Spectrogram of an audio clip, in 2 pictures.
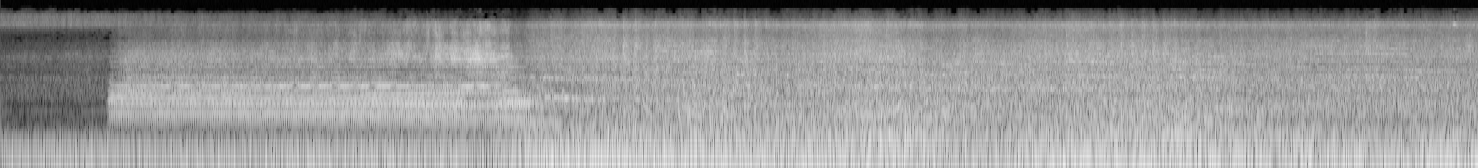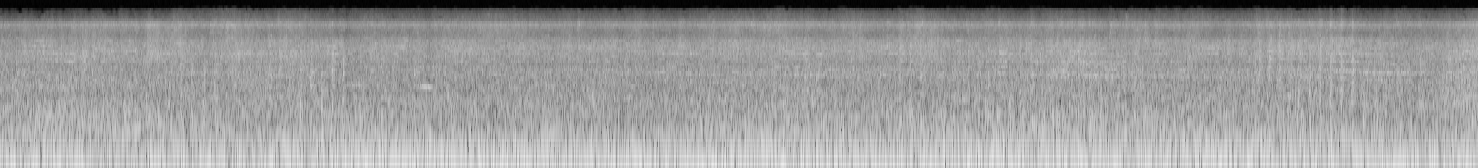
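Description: A locomotive's air horn sounds one long chord of several notes, about four seconds long and starting about a second in, over the low rumble of an approaching train. The train then passes close by with a steady rumble and clatter of wheels on rail.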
